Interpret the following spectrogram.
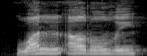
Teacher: ساکن غنہ نہیں ہوگا، حمزہ کو را کے ساتھ ملانا ہے، را کو موٹا کریں گے، ضاد کو موٹا ادا کریں گے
